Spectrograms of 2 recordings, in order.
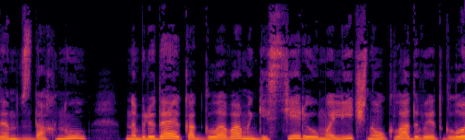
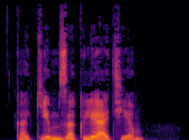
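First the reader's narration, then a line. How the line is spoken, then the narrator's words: Grumbling. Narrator (Russian): проворчал Винс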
